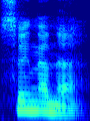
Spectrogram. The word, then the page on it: senanar: senana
